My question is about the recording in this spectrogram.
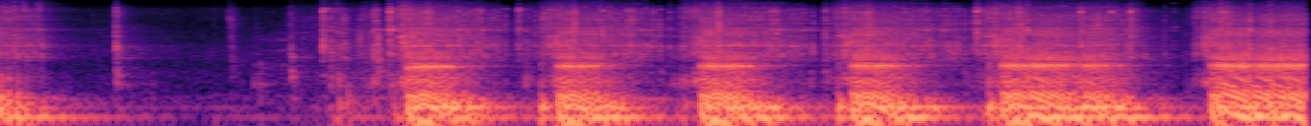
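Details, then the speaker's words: Bolat Atak two-stroke brush cutter that ran last year but not this year, now running after service: small two-stroke revving up and falling back about once a second, catching cleanly on each throttle blip; engine running properly again. "Evet, motor çalıştı. Gaza basılıydı böyle."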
